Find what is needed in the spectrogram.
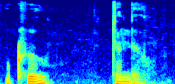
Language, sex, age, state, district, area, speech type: Manipuri, male, 18-30, Manipur, Senapati, rural, spontaneous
